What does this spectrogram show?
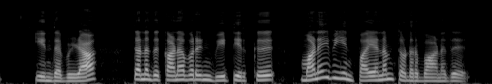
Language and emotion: Tamil, neutral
